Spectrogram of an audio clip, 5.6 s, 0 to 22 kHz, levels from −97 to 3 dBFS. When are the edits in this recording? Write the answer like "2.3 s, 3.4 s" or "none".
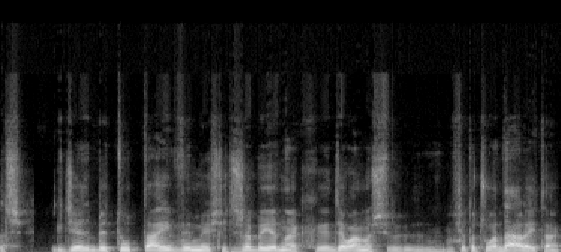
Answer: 2.3 s

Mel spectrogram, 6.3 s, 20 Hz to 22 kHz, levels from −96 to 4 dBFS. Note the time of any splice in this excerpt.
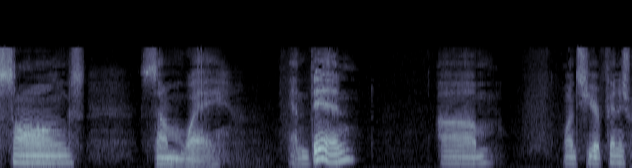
2.8 s

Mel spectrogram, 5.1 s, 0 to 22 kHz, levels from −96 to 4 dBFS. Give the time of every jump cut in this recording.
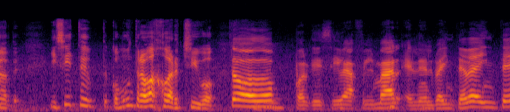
2.3 s

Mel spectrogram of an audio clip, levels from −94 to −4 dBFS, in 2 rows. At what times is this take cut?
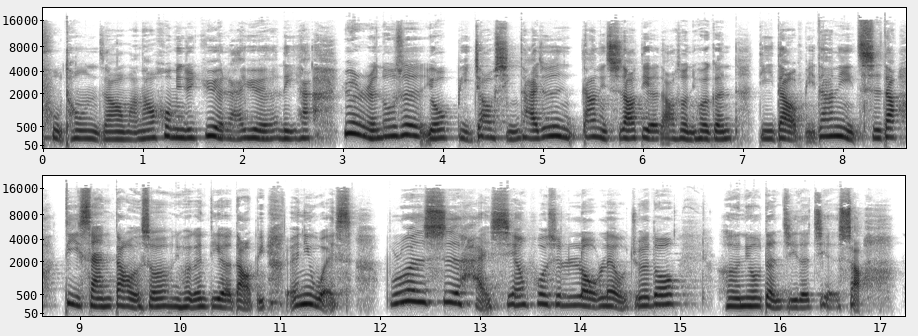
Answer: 11.0 s, 15.3 s

